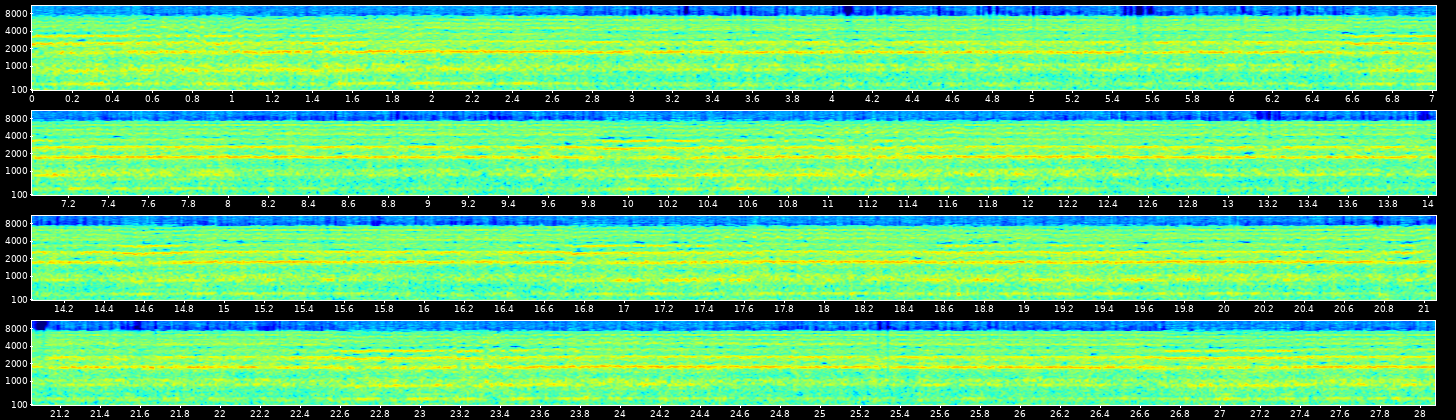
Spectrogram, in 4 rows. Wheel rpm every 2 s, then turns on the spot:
210, 230, 230, 230, 230, 220, 230, 230, 220, 220, 240, 220, 230, 220.
none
